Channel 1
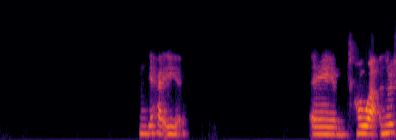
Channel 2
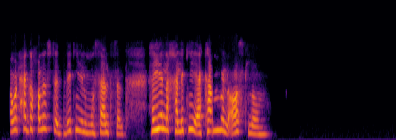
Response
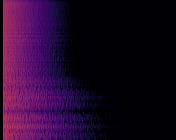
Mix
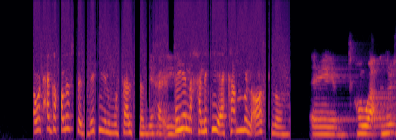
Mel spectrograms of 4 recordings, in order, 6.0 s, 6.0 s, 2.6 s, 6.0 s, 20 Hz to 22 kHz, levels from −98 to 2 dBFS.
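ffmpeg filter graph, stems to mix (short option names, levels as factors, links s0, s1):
-filter_complex "[0:a]volume=0.708,asplit=2[s0][s1];[s1]volume=0.178[s2];[1:a]alimiter=limit=0.211:level=0:latency=1:release=20,acrusher=bits=6:mix=0:aa=0.000001,adelay=350,volume=0.631[s3];[2:a]atrim=start_sample=2205[s4];[s2][s4]afir=irnorm=-1:irlink=0[s5];[s0][s3][s5]amix=inputs=3:normalize=0"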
